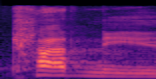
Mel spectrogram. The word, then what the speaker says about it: Chladni: Chladni, or Chladni, is spelt C H L A D N I, and I think it's Chladni.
